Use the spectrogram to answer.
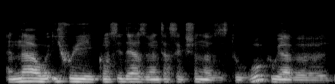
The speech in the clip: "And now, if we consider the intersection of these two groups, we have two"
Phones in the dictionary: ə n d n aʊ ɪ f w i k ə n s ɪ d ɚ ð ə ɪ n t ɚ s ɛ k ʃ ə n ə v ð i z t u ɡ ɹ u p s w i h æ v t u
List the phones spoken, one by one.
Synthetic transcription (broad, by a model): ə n n aʊ ɪ f w i k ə n s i d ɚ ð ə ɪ n t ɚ s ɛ k ʃ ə n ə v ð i s t u ɡ ɹ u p w i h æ v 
